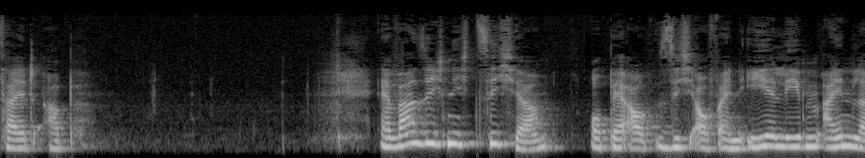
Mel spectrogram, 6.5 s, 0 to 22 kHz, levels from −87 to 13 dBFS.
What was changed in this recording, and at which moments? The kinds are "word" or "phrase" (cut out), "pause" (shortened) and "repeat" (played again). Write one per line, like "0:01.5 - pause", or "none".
none

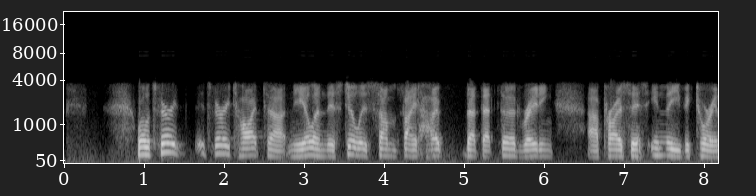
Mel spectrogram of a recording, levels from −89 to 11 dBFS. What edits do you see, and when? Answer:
none

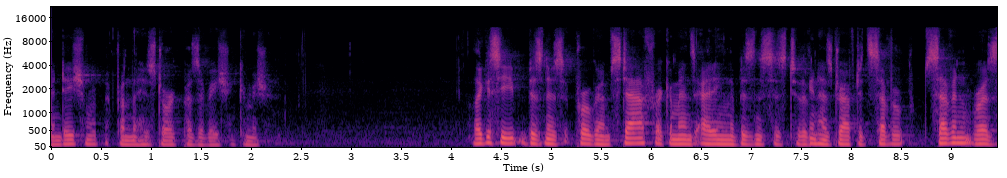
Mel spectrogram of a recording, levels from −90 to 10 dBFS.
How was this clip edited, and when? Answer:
0:07.6 - word

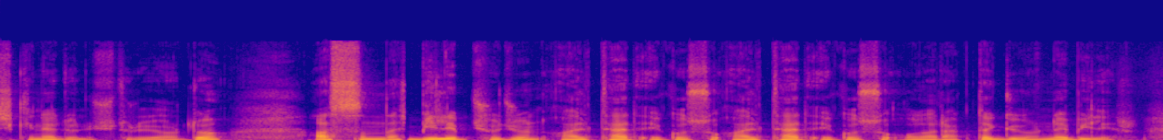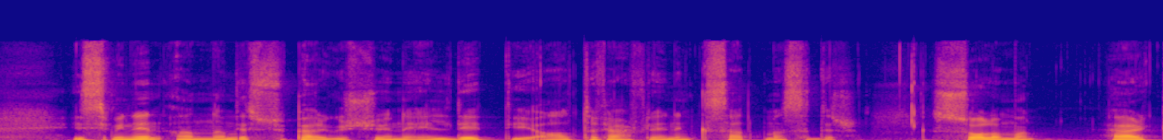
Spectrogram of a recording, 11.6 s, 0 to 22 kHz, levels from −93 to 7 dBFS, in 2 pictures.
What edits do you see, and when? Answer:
0:02.0 - word
0:02.3 - phrase
0:03.6 - repeat
0:07.0 - word
0:08.8 - phrase

